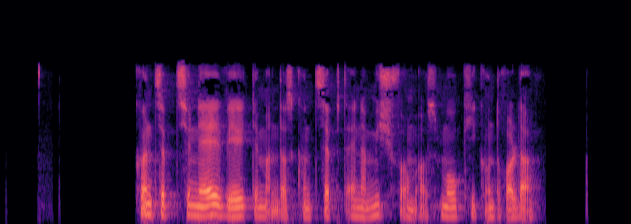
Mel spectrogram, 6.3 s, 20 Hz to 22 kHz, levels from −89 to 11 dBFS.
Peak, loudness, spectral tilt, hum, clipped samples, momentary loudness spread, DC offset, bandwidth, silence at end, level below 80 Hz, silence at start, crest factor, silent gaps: -2 dBFS; -22 LUFS; -4.5 dB/octave; none; under 0.1%; 12 LU; under 0.1%; 8.4 kHz; 0.95 s; -56 dBFS; 1.35 s; 20 dB; none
